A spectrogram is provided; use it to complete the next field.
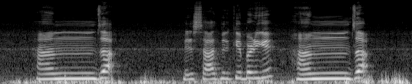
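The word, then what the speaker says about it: همزة: तो dear kids, Hamza हलक के निचले हिस्से से थ्रोट के रूट से अदा होगा। जहाँ पे गले का एंड होता है उसको थ्रोट का रूट कहा जाता है, ठीक है। Hamza pronounced from the lowest part of the throat, ठीक है। इसको हमने गले के रूट से अदा करना है, गले की जड़ से अदा करना है।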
